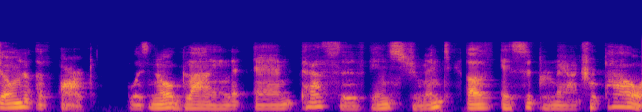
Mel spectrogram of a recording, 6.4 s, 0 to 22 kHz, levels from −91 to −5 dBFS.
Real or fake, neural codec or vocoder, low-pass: fake; codec, 32 kHz, 1.9 kbps, SNAC; 5.4 kHz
